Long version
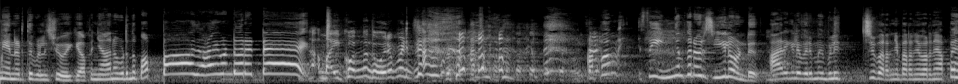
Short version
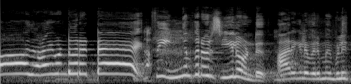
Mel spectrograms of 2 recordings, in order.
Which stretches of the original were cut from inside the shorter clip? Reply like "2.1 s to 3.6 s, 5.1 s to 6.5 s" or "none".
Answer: 3.1 s to 6.4 s

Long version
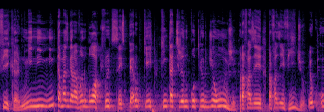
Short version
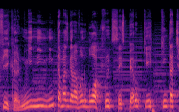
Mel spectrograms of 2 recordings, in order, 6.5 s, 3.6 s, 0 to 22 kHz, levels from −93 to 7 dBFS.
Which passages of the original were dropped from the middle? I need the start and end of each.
none

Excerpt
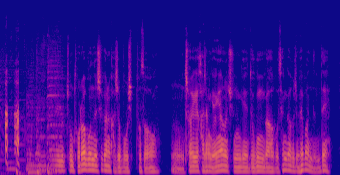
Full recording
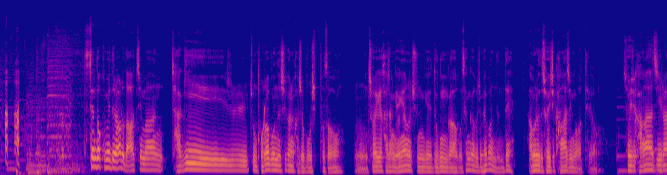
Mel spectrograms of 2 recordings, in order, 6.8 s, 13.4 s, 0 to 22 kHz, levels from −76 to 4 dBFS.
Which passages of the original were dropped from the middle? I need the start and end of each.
1.1 s to 4.8 s

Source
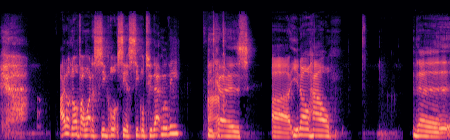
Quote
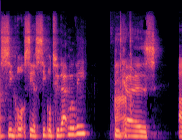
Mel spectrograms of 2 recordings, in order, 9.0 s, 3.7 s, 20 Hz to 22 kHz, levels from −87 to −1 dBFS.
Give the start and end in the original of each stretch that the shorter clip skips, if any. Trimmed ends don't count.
none

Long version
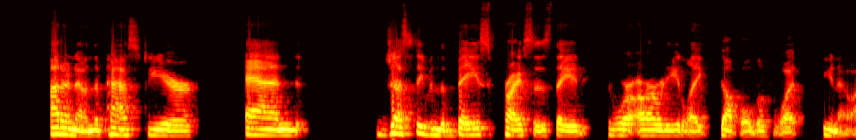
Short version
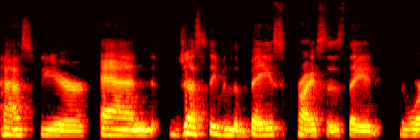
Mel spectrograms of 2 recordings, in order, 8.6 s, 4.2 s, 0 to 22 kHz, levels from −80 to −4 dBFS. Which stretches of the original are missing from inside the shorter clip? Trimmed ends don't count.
1.9 s to 2.3 s, 3.1 s to 3.7 s

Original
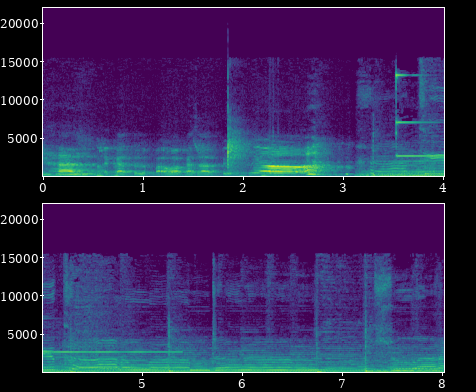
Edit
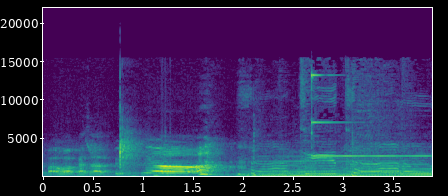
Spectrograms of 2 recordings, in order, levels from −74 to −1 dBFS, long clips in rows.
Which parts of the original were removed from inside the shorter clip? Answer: 3.0 s to 3.1 s

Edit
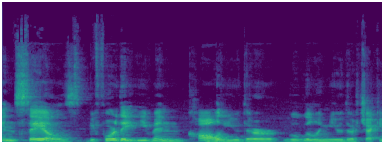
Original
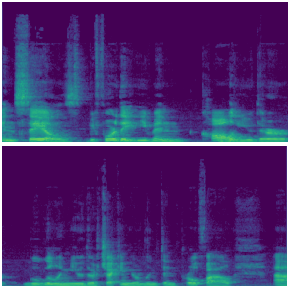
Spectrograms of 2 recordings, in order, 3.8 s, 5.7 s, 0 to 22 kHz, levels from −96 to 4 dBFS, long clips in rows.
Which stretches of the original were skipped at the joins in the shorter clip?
1.8 s to 2.0 s, 2.9 s to 3.1 s

